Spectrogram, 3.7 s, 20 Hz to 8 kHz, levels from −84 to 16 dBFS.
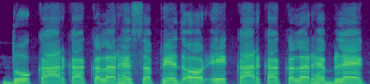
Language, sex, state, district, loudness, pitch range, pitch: Hindi, male, Jharkhand, Garhwa, -11 LUFS, 170-180 Hz, 175 Hz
